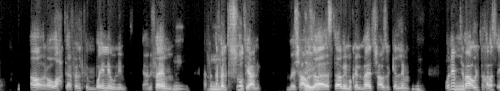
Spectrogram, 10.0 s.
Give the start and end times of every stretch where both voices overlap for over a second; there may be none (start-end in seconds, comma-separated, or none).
none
